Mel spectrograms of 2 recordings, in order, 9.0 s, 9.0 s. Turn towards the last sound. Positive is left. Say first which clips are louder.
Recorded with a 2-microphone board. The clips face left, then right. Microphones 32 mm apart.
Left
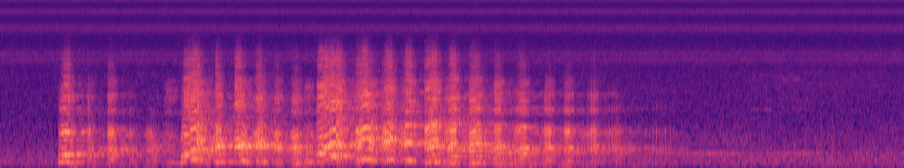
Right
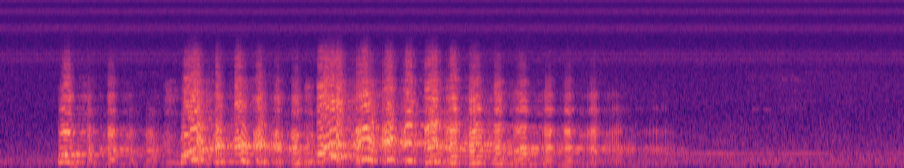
# right 1 dB
turn(degrees=-5)  # may be behind; listen again after turning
